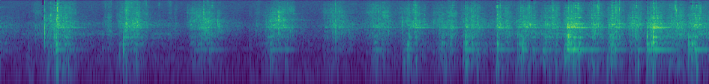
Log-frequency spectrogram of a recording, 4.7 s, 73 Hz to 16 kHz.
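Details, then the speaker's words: Worn rear wheel bearing from a Ferrari F430, removed and turned by hand: rough, gritty rasping in uneven bursts about twice a second; bearing badly worn, debris coming out, being replaced. "So, you can see there's a lot of stuff coming out of this bearing. It definitely is pretty hosed."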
